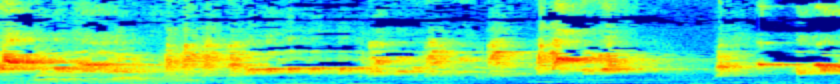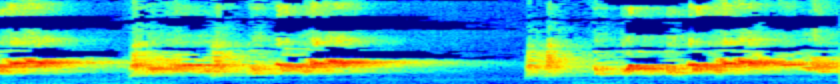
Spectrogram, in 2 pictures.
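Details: White-eared bulbul from the wild singing long rich warbled phrases with short silences between them; a brief low voice-like sound opens the recording.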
